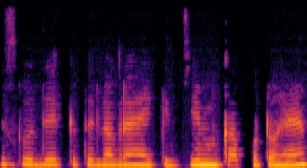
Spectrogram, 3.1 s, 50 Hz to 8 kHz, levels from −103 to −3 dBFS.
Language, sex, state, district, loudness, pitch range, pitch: Hindi, female, Chhattisgarh, Balrampur, -27 LUFS, 240-255 Hz, 245 Hz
